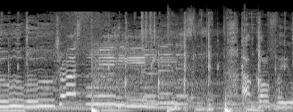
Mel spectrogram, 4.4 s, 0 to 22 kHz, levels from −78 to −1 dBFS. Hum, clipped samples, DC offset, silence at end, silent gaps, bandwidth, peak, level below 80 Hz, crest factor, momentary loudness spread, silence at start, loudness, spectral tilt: none; 0.2%; under 0.1%; 0 s; none; 16.5 kHz; 0 dBFS; -20 dBFS; 12 dB; 4 LU; 0 s; -13 LUFS; -5 dB/octave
